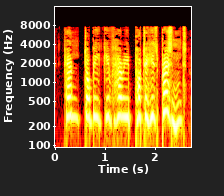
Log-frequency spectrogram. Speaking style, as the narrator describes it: he squeaked tentatively

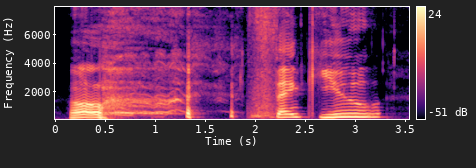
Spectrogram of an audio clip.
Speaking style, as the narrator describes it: cried Mary, laughing loud and clear

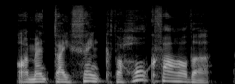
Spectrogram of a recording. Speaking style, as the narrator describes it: Albert hissed

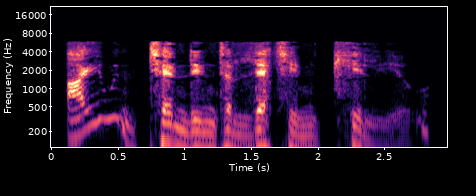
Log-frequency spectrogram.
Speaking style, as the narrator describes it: his tone was sardonic as he asked

